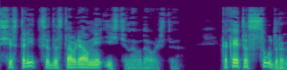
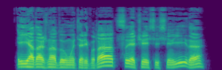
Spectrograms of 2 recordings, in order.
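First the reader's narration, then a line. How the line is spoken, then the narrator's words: Sarcastic. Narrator (Russian): язвительно сказал я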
